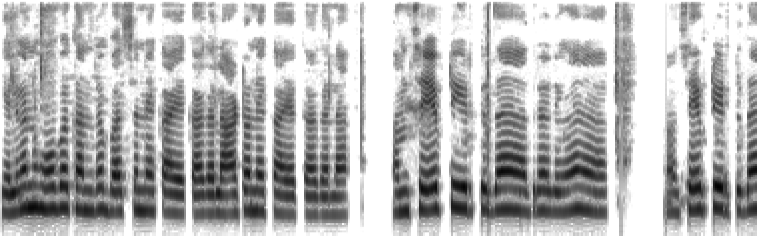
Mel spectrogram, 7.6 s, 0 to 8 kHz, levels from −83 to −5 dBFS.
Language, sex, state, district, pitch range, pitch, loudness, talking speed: Kannada, female, Karnataka, Bellary, 205-235 Hz, 220 Hz, -17 LUFS, 120 wpm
